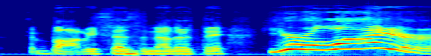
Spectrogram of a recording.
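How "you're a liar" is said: very high, loud screeching scream. Retelling how the commentator answers every remark: imitating Gorilla screaming. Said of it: "he just screams at him".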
